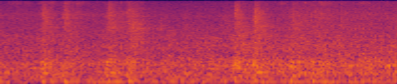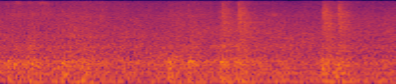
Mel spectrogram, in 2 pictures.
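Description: Sotetsu electric commuter train pulling out of the station past the platform, its steady low rumble broken by scattered clacks of the wheels over rail joints.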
